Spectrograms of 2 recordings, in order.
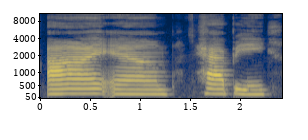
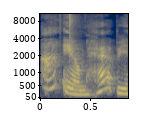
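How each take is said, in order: First: It is said flatly, with little energy. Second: It is said with lots of energy.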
